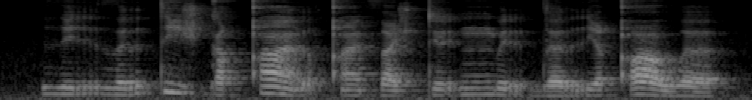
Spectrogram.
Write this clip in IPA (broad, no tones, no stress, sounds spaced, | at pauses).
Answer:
ð i r ð ə r t i ʒ ɡ a qʼ ã r qʼ ɛ̃ θ ɑ ʒ t ʏ r ŋ͡m ʏ r d ɐ r i qʼ ɑ w ɐ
